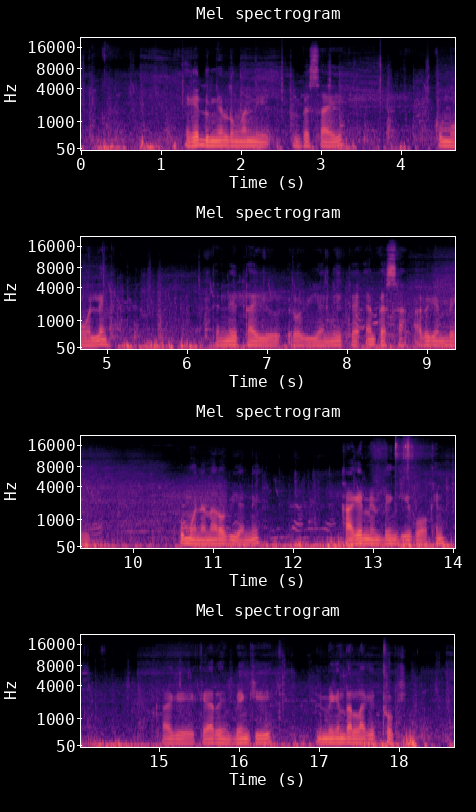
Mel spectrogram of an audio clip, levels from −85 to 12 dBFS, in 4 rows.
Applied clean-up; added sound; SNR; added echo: none; Hiss + Wind; 18 dB; none.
